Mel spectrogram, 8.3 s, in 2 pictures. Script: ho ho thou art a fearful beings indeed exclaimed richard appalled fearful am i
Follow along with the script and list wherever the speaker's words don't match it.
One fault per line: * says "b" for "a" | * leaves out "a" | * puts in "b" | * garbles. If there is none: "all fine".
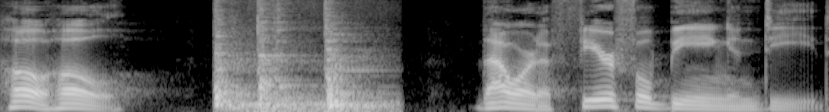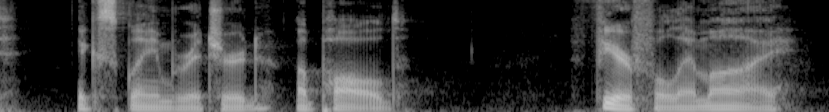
* says "being" for "beings"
